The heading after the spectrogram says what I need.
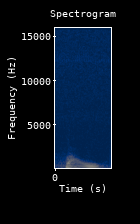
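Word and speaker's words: Sarrault: Le mot Saro, ça s'écrit S-A-2-R-A-U-L-T, mais c'est la phonétique.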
